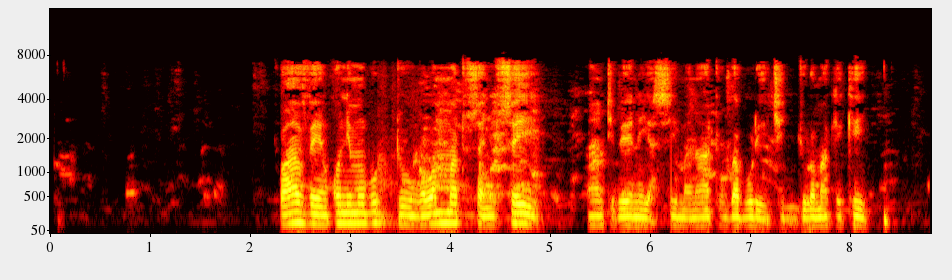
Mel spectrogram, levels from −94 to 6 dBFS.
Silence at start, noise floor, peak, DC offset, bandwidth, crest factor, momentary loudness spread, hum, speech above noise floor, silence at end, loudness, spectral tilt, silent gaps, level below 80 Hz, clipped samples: 0.75 s; -72 dBFS; -2 dBFS; under 0.1%; 8 kHz; 18 dB; 9 LU; none; 53 dB; 0.45 s; -19 LUFS; -4.5 dB/octave; none; -56 dBFS; under 0.1%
